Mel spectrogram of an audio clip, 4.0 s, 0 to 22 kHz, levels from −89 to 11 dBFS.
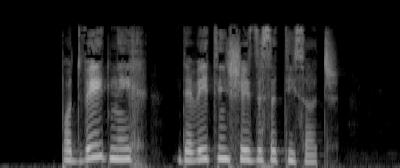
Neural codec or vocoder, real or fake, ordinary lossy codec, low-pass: none; real; MP3, 48 kbps; 19.8 kHz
